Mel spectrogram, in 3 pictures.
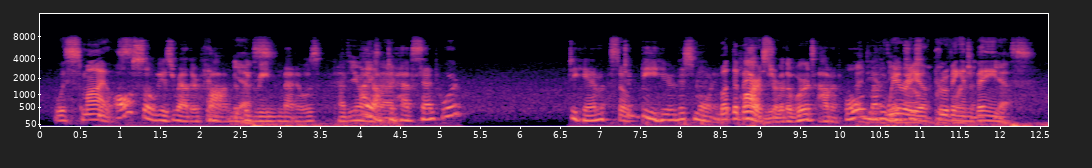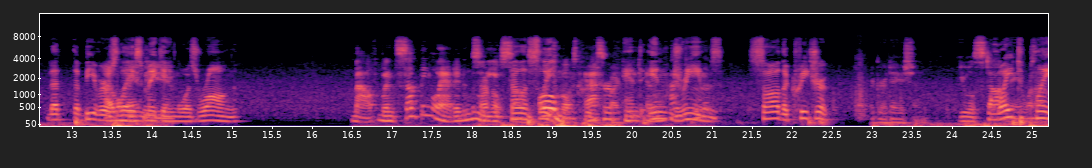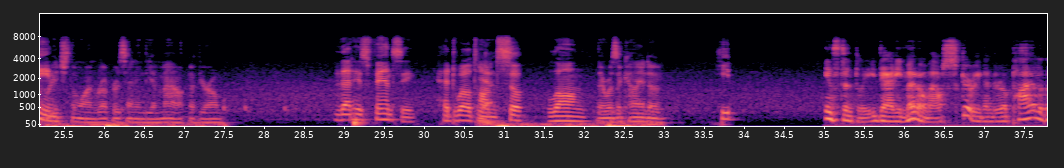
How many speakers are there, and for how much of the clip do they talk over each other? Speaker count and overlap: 3, about 44%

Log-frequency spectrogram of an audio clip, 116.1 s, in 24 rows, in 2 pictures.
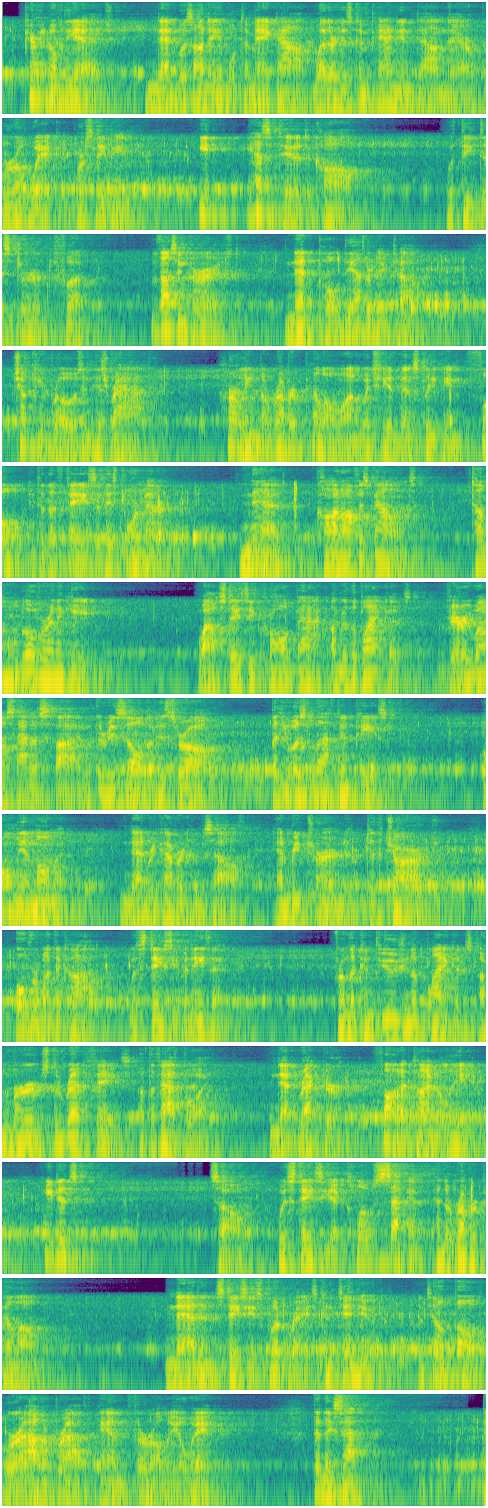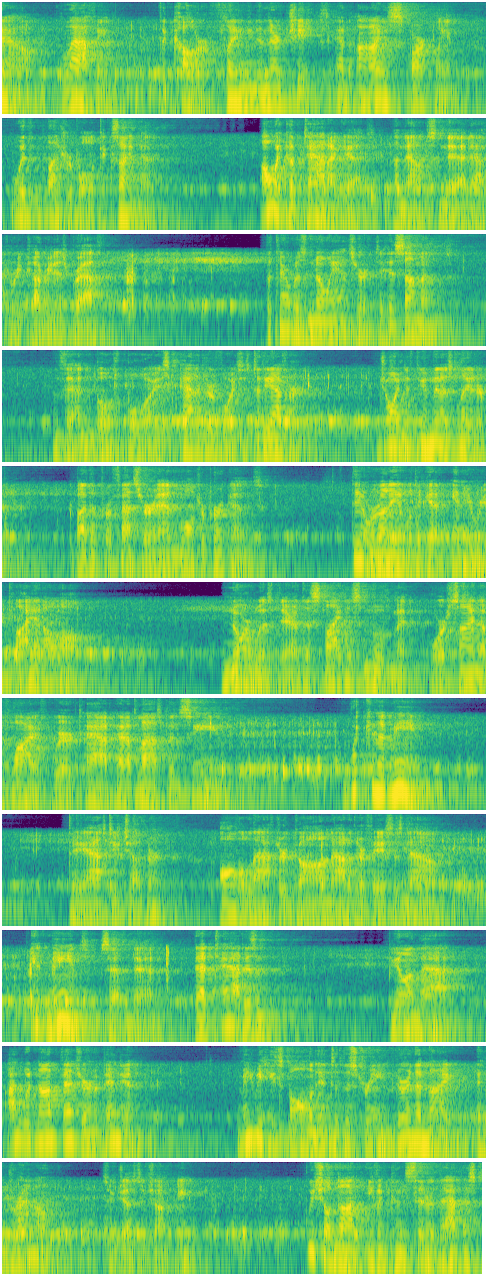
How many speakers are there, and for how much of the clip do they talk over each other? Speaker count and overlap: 1, no overlap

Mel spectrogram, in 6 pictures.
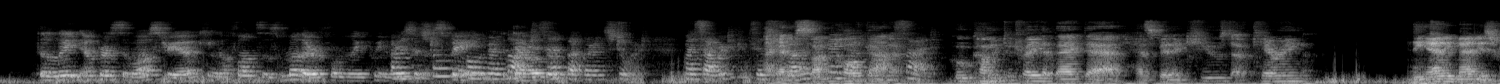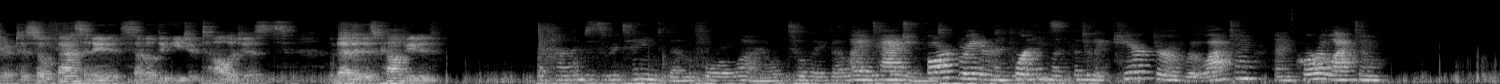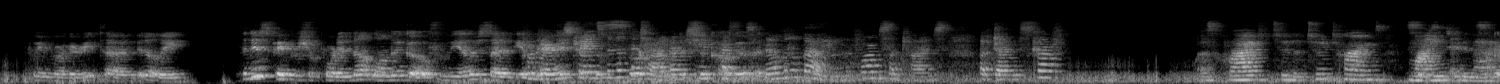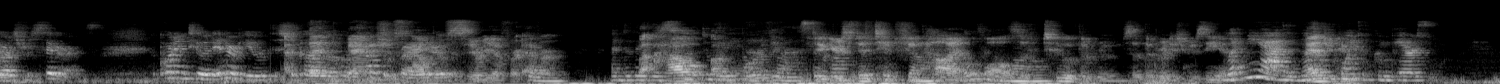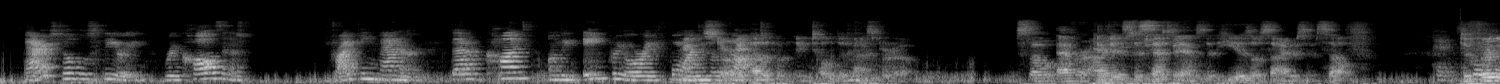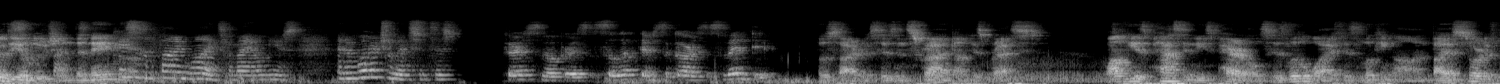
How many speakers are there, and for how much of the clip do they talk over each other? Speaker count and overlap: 6, about 26%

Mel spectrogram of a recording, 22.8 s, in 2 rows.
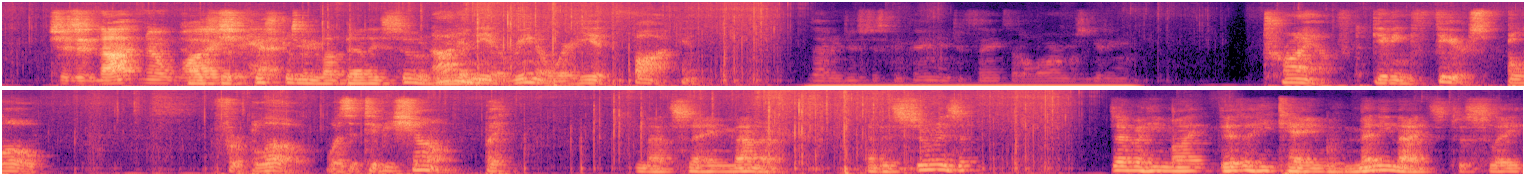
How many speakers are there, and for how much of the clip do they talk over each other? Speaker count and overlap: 4, about 7%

